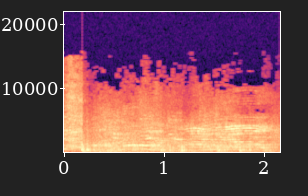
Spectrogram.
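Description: A wrestler's body crashing onto the wrestling ring mat in one sharp impact at the start, followed by spectators' voices shouting and calling out.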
